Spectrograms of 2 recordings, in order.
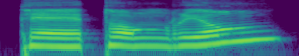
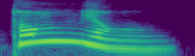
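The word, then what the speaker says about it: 종로: rosu magiging um yosu tong rong magiging tong niong Okay another po the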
